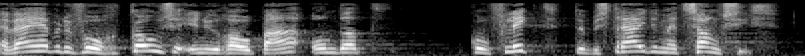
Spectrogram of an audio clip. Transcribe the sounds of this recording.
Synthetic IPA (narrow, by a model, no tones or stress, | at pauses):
ɛnʋɛjɦɛbəndəɹvʊːɹχəkowzənɪnøːrowpaːɔmdɑt | kɔnflɪktːəbəstrɛjdənmɛtsɑŋksis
